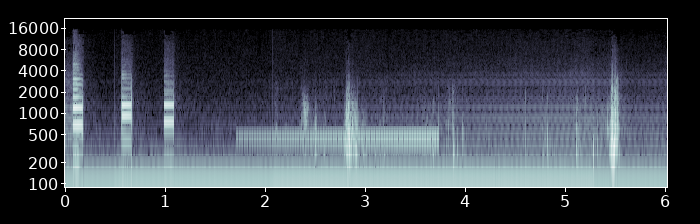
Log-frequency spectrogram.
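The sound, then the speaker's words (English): Touch-tone dialing of a phone extension on an office's automated phone line: three short, evenly spaced, loud beeps, followed by a steady low hum, a longer held tone and a few faint clicks. “To use our company directory, dial 4. For immediate assistance, dial 0, and dial your party's extension at any time in this recording.”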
